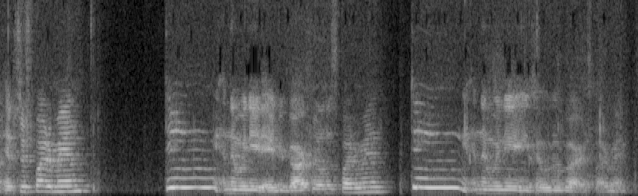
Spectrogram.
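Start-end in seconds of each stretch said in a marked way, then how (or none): 1.6-2.2 a high, bright chime sung on one note; high sung ding. Pretend. Host chiming in a picture cue, high ding. 4.1-4.7 a high, bright chime sung on one note; high sung ding. Pretend. Host chiming in a picture cue, high ding.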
